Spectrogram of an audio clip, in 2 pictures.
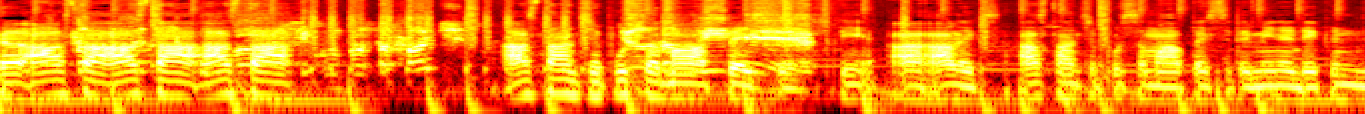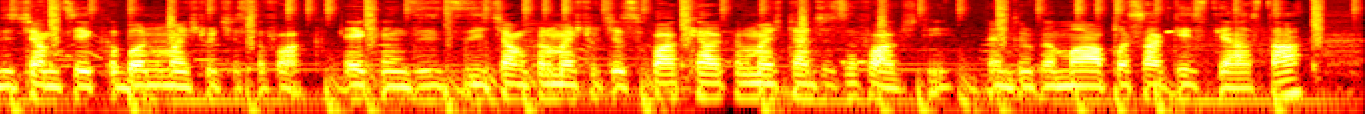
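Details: Vocal tics with repeated words in a male with Tourette syndrome, heard while he tries to suppress his tics.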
